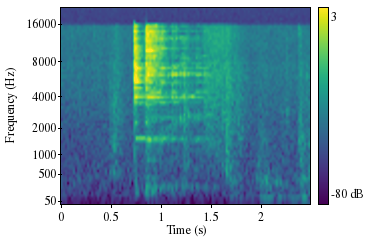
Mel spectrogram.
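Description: A metal teaspoon clinking against a ceramic tea mug: a light tap, then one sharp clink that rings on for about a second.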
